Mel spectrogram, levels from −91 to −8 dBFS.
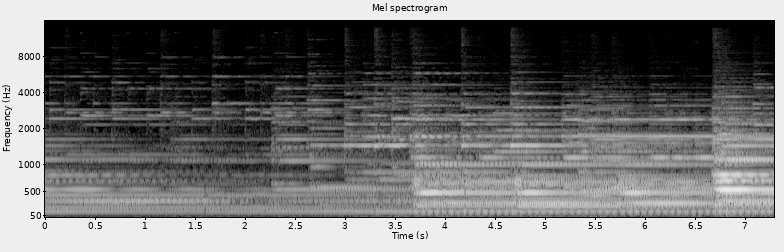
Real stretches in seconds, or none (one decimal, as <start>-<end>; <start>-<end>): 0.0-1.6; 2.2-3.3; 4.2-7.3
